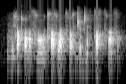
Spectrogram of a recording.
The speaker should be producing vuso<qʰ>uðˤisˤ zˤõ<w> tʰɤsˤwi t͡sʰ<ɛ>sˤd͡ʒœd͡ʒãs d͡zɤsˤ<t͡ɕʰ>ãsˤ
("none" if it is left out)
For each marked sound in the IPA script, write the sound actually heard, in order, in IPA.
qʰ, w, œ, t͡sʰ

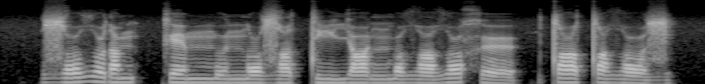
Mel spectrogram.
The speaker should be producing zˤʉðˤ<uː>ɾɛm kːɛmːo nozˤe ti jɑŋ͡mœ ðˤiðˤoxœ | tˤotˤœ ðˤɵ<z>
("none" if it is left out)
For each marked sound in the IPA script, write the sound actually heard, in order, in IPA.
u, z

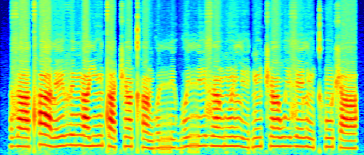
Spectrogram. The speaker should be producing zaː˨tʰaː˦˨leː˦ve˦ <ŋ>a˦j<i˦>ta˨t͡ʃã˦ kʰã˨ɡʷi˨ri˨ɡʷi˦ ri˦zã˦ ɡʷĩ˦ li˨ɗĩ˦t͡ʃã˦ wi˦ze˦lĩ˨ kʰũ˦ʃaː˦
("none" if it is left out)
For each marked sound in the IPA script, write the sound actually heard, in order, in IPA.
ŋ, ĩ˦

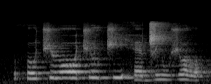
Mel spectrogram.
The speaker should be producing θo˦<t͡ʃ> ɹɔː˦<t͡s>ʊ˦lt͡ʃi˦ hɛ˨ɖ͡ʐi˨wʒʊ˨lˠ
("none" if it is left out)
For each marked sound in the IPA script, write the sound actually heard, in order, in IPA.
t͡ʃ, t͡ʃ

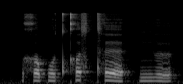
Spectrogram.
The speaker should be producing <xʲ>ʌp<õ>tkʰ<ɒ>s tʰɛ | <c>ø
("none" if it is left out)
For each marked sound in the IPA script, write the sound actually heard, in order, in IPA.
x, o, ʌ, ɲ

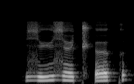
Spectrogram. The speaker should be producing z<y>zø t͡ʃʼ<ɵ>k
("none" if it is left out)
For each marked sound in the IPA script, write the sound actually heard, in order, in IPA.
y, ɵ

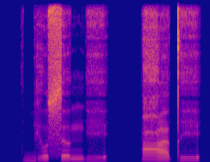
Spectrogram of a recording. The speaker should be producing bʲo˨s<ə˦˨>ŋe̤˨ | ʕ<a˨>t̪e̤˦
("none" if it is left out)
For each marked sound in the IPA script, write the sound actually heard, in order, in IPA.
ə˨, a˨

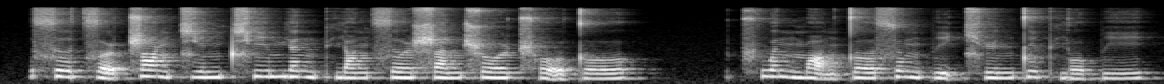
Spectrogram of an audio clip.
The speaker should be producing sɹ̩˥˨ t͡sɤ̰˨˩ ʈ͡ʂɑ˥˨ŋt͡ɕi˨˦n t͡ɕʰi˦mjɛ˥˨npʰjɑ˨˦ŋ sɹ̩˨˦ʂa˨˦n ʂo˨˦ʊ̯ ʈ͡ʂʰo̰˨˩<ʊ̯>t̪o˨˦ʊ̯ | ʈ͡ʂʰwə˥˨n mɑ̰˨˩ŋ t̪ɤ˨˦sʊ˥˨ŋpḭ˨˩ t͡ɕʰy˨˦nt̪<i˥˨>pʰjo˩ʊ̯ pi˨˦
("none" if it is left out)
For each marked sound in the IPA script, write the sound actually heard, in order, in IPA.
ʊ̯, i˥˨

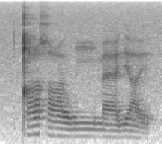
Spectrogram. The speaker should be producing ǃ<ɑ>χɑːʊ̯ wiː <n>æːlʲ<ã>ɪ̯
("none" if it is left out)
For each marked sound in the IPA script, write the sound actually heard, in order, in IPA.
ɑ, m, a

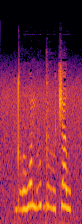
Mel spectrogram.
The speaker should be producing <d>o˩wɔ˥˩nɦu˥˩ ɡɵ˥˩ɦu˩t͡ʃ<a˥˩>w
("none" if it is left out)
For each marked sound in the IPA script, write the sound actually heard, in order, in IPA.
dʱ, a˥˩

